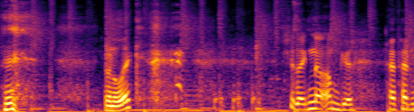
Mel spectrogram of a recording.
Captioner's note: chuckle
